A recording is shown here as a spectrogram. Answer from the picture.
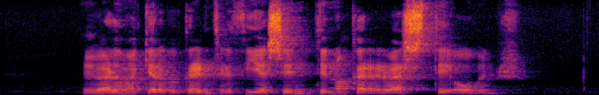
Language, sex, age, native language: Icelandic, male, 50-59, Icelandic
